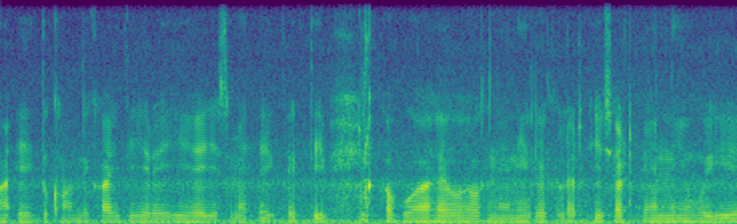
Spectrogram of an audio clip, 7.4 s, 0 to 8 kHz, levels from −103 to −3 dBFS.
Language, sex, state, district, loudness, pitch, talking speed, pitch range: Hindi, male, Maharashtra, Chandrapur, -20 LUFS, 105 Hz, 155 wpm, 105-110 Hz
